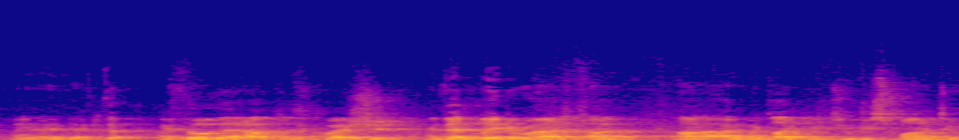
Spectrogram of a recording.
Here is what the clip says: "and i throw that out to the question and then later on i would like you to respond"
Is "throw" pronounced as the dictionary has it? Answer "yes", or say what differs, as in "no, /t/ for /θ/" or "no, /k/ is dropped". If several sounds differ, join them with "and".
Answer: no, /ɹ/ is dropped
